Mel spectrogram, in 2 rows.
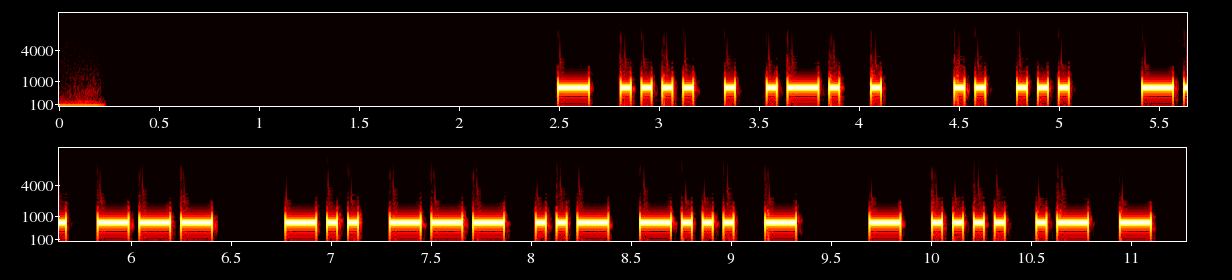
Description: Morse code, heard as a keyed tone, about 23 wpm, 700 Hz. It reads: THERE IS NO DOUBT THAT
